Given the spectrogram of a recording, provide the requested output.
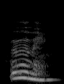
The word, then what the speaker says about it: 은행: The way I pronounced it is 은행. So this h sound got muted because of this un sound, right?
